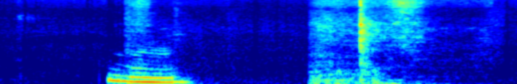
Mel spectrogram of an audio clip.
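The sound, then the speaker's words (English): A door closes: a short, tonal creaking squeal comes first, then after a brief pause a broader, muffled shutting thud that trails off into quiet. “And the door is closed.”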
